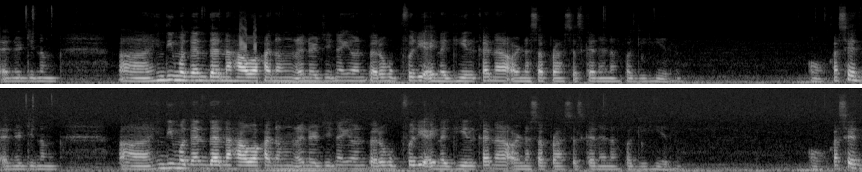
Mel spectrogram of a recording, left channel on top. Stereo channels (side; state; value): right; noise; hiss, 20 dB below the sound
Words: ng hindi maganda na hawak ka ng energy na yon, pero hopefully ay nag-heal ka na or nasa process ka na ng pag-heal. Kasi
